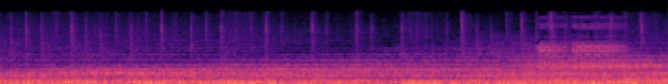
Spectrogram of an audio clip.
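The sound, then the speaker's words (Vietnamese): Telephone ringing, a rapid rattling bell repeating throughout, set against a thick, steady wash of noise with no voices. “Có tiếng chuông điện thoại.”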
